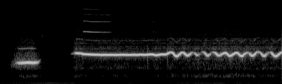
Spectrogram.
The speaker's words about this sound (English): All right, fine, but the whistling horse stays.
